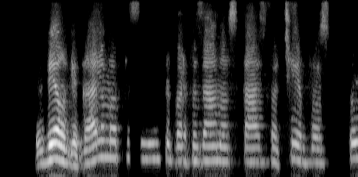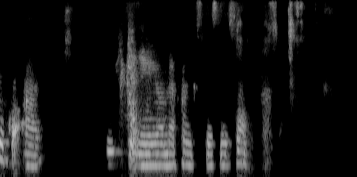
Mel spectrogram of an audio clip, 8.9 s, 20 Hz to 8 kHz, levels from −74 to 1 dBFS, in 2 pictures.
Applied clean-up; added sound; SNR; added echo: neural mask model Resemble Enhance denoiser.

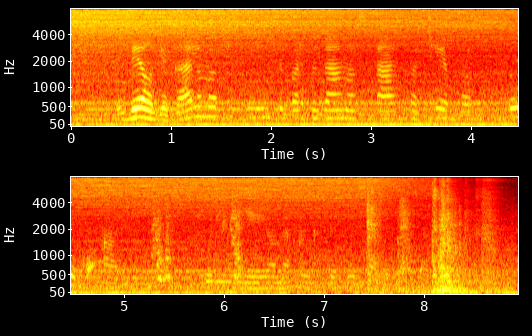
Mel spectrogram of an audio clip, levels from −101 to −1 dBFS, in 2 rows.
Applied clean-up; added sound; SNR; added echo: none; Sliding door / Hiss; -3 dB; none.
